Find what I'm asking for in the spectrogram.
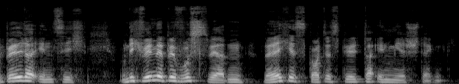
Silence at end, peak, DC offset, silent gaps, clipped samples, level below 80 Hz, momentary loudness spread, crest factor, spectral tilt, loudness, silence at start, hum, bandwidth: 0.2 s; -4 dBFS; under 0.1%; none; under 0.1%; -62 dBFS; 14 LU; 18 dB; -5.5 dB/octave; -22 LUFS; 0 s; none; 16.5 kHz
